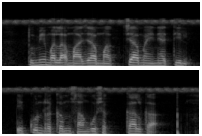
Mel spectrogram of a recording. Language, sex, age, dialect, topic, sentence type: Marathi, male, 31-35, Standard Marathi, banking, question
